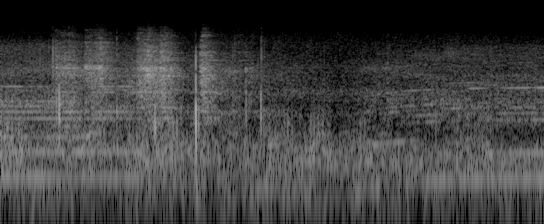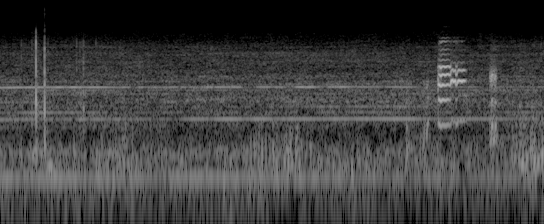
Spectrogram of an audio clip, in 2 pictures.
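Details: Tortoiseshell cat in a park looked after by stray-cat volunteers, shyly climbing onto a lap to be petted; a few short meows early on and one brief meow near the end over a steady outdoor hum.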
